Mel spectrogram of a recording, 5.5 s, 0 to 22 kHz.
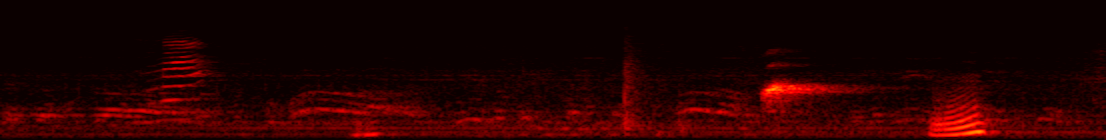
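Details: Thai cat named Rommel, hungry, recorded indoors at 2:15 AM on 30 August 2017; a few loud, rising, harmonic meows, the last two close together near the end, with a person speaking Spanish softly and offering a cookie.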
